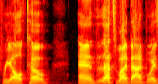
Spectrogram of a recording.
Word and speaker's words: Rialto: name of the map I was saying rat aldo or Rotolo but it's actually pronounced rialto and that's my bad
